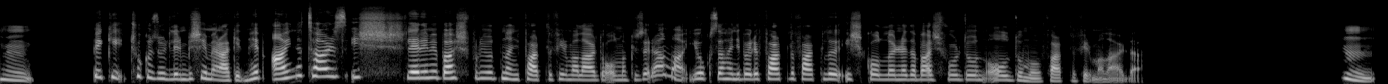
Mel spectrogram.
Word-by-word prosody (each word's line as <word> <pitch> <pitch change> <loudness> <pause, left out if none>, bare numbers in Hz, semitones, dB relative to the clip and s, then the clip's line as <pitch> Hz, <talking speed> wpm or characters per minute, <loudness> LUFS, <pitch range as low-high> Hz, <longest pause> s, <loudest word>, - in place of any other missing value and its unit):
Hımm. 200 -6 -4 0.6
Peki 335 -3 -1
çok 370 -4 -3
özür 270 -4 -2
dilerim, 235 -1 -1
bir - - -3
şeyi 275 +1 0
merak 195 -3 +2
ettim, 195 +1 -4
hep 285 +3 +2
aynı 305 +12 +7
tarz 370 0 +5
işlere 300 -3 +2
mi 305 -1 -3
başvuruyordun, 280 -1 +2
hani, 235 -2 -1
farklı 215 -1 +1
firmalarda 215 -3 -1
olmak 205 +1 -7
üzere 245 - -4
ama 420 -1 -1
yoksa, 260 +1 -1
hani, 245 -1 -3
böyle, 245 0 +1
farklı 250 +2 +3
farklı 240 0 0
iş 240 - -4
kollarına 220 -1 -3
da 220 -1 -3
başvurduğun 220 0 -4
oldu 200 -2 -4
mu 140 -4 -5
farklı 150 +2 -4
firmalarda? - - -10 2.1
Hımm. 180 - -1
240 Hz, 150 wpm, -23 LUFS, 215-280 Hz, 2.1 s, aynı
